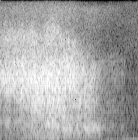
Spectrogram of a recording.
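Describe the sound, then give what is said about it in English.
A car swishes past in a steady rush of road noise that fades out after about a second, heard over a thin, muffled phone line with no voices. “Sound like I hear some cars going by, but I don't hear no voices going.”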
